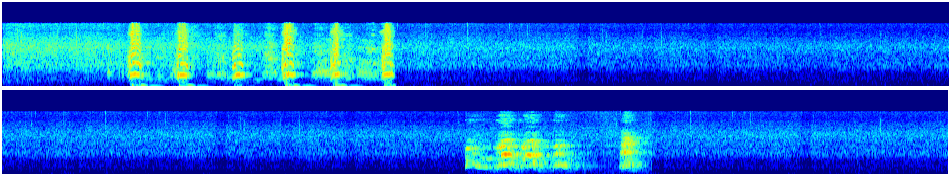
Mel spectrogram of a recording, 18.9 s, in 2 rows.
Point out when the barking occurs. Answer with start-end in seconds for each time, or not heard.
1.1-4.0, 14.1-15.9.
